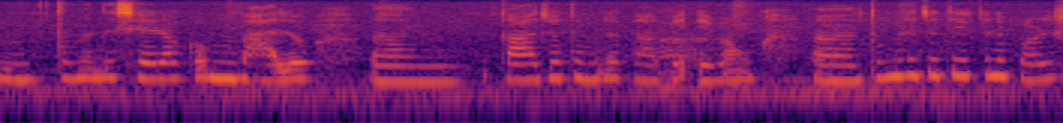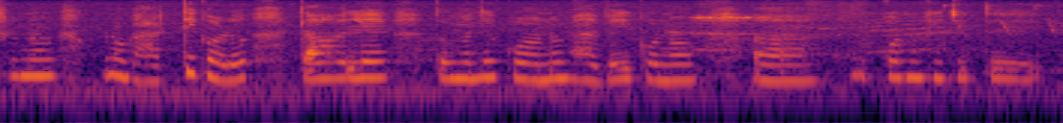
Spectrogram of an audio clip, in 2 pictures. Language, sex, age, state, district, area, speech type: Bengali, female, 18-30, West Bengal, Uttar Dinajpur, urban, spontaneous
